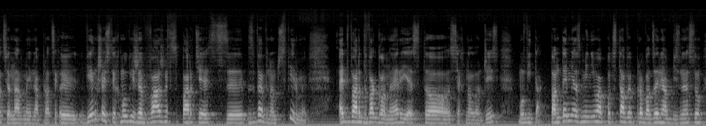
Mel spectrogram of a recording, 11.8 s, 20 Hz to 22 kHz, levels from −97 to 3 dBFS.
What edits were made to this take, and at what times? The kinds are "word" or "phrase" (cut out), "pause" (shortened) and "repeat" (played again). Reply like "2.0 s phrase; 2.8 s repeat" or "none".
1.0 s phrase; 2.0 s word; 2.8 s word; 4.1 s word; 7.6 s phrase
